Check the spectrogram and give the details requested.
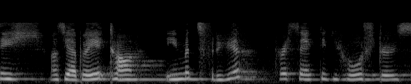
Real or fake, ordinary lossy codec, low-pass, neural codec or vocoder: fake; MP3, 96 kbps; 7.2 kHz; codec, 16 kHz, 0.5 kbps, X-Codec, HuBERT features, trained on general audio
